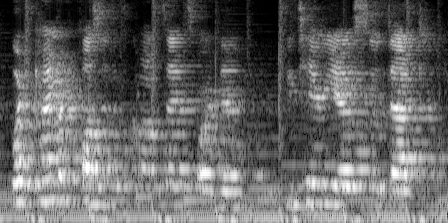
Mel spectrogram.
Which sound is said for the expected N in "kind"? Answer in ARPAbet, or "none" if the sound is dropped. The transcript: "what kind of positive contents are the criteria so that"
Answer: N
